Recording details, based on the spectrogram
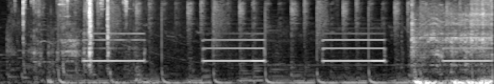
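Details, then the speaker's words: Jeep just after starter replacement: short crank with chime beeping, engine catches immediately and runs without stumbling; very powerful start, fired right up. "that start is nuts. Unbelievable. Fired right up. That was a really, really powerful start."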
